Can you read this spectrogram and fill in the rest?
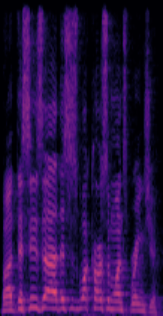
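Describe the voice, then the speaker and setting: A man's voice: high-pitched, expressive, a little fast, sharp tone. A man giving casual, profane live fan commentary on a football game, calling plays and rambling with exasperated restarts. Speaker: fan play-by-play streamer.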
